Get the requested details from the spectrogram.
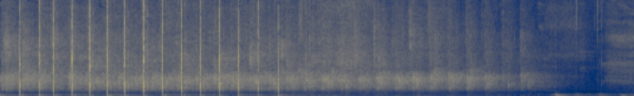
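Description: An audience applauds in a large hall and gradually fades.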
